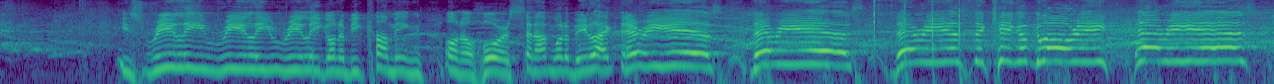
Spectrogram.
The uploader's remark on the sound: From The Roads Church in North City, Illinois, delivers a passionate sermon at the "Empty Conference."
